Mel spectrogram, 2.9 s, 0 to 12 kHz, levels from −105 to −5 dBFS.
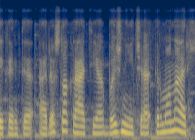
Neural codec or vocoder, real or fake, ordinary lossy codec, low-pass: none; real; Opus, 24 kbps; 7.2 kHz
